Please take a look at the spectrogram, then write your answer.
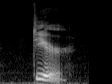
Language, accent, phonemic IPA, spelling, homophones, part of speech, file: English, General American, /dɪɹ/, deer, dear, noun, En-us-deer.ogg
- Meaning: A ruminant mammal with hooves and often antlers, of the family Cervidae, or one of several similar animals from related families of the order Artiodactyla, such as the musk deer or mouse deer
